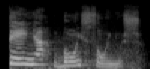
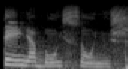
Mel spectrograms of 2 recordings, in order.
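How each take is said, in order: First: Soft, slow goodnight; soothing bedtime wish; tender wish. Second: Softer, slow goodnight; soothing bedtime wish; tender wish. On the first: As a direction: wish them sweet dreams gently. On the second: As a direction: murmur a sweet-dreams wish. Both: Shown as a demonstration. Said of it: "Deseja algo a alguém".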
